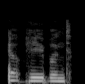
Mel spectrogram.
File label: "erhebend", German; adjectives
